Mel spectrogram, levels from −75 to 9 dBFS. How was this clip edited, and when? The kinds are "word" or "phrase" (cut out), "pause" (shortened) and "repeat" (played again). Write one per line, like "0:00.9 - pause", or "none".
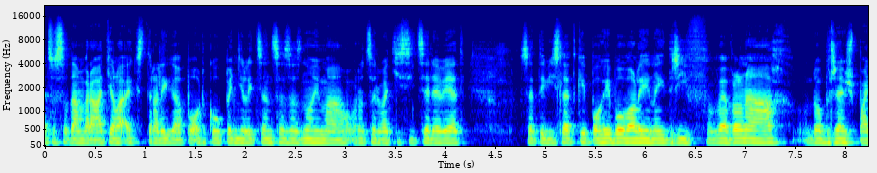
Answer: none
